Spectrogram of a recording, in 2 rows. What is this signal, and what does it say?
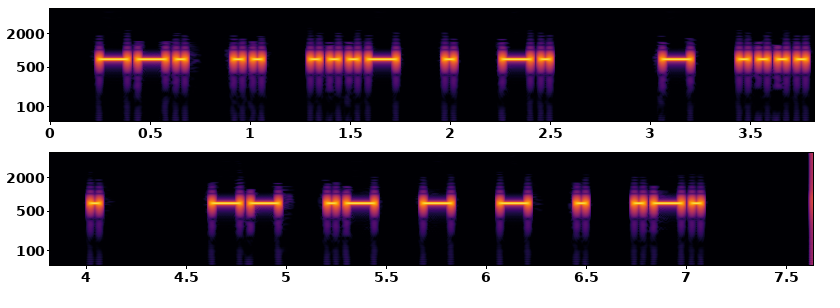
Morse code, heard as a keyed tone, about 25 wpm, spaced as for 20 wpm, 700 Hz. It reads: GIVEN THE MATTER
